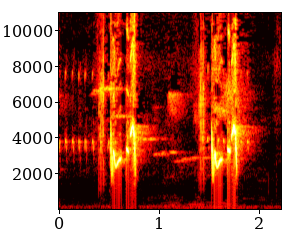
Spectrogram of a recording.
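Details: Bar-winged prinia addressing a rival with two sharp double chirps about a second apart, preceded by a faint buzzy trill.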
